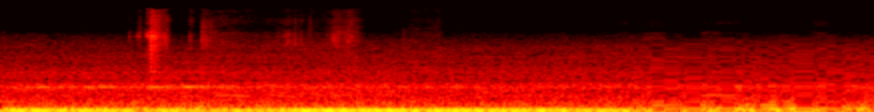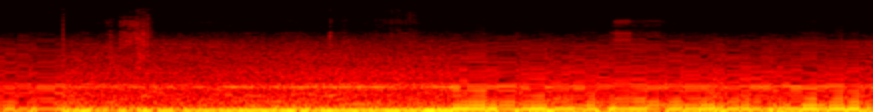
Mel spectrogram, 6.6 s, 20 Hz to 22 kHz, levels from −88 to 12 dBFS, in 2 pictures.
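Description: From 2.45 to 3.51 s and from 4.97 s to the end, the sound becomes a rigid 100 Hz buzz: robotic sound from repeated short buffers, likely a looped 10 ms chunk.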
